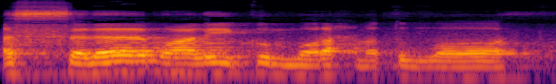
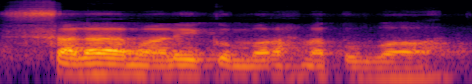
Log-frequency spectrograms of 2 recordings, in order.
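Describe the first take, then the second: First: The opening 'al' article sound is clearly said. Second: The opening 'al' article sound is left out. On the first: The speaker calls it right. "Padahal yang betul apa?" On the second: The speaker calls it wrong. "Yang salah gimana Ustaz? ... Kurang apa? Alif lam"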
